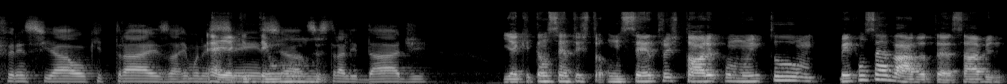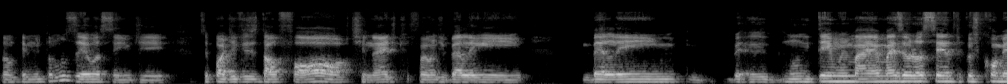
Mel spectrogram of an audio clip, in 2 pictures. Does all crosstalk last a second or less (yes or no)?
no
